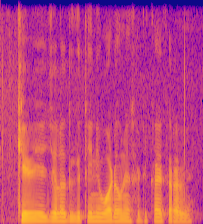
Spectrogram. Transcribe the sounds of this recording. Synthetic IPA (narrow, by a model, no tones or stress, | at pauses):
keɭied͡ʑələd̪ɡʱit̪iniːʋaɽəʋɳjasaʈiːkajkəɾaʋḛ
